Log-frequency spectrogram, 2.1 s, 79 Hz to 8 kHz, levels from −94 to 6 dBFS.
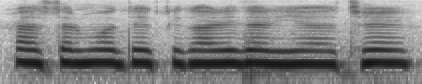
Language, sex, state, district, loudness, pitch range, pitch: Bengali, female, West Bengal, Cooch Behar, -10 LUFS, 245-255 Hz, 250 Hz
